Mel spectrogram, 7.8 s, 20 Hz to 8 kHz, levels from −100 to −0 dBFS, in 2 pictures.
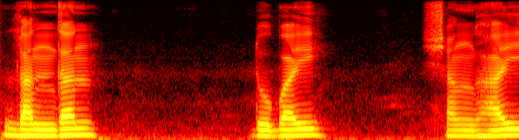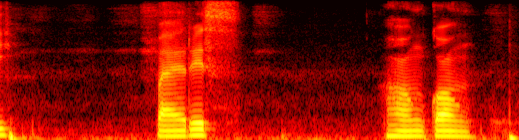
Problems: none marked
